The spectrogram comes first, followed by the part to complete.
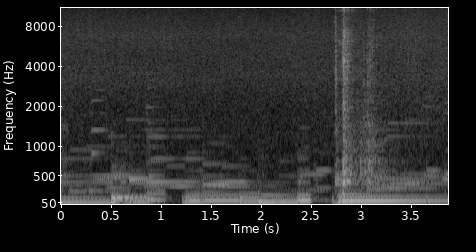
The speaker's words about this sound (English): Cook the hamburger steaks for 3 minutes.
